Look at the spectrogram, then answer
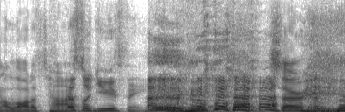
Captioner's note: guys laughing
